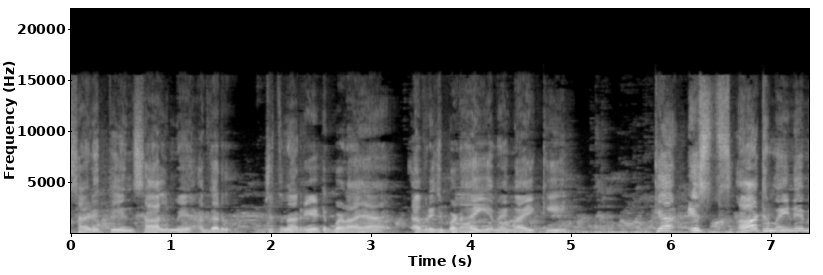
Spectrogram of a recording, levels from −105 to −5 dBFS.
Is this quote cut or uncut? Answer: uncut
